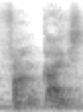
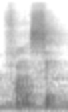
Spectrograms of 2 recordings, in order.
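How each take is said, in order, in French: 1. Le c se prononce comme un k. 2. Le c se prononce comme un s. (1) "para no decir francais" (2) "siempre se va a pronunciar S"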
